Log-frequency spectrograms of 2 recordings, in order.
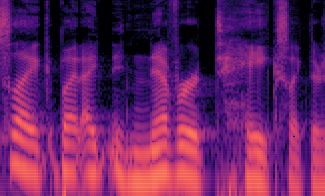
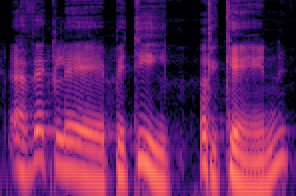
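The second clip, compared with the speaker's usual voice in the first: higher-pitched put-on French accent; mock French accent; 5 semitones higher, 4 dB louder than usual. Co-host milking the French joke, mock French accent. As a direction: play up a silly French accent. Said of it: "Maybe it's a French thing".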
